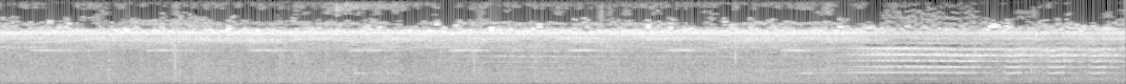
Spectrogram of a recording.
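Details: A cicada in the Borneo rainforest fills the air with a steady, hissing high drone that never lets up.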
